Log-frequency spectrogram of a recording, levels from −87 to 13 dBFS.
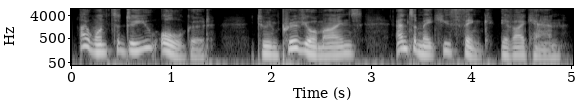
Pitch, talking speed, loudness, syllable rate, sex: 125 Hz, 215 wpm, -19 LUFS, 5.2 syllables/s, male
